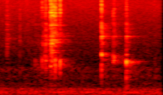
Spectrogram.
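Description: A few light clicks and clinks as a metal canning lid and screw band are handled at a glass jar, three short ones spread over the second half, over a faint steady low hum.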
